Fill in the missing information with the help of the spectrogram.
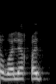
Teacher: दाल साकिन पे कलकला हो रहा है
